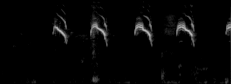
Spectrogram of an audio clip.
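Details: Small chicks chirping: five piercing, descending peeps spaced about every half second, clean and close, with near silence between them.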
